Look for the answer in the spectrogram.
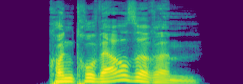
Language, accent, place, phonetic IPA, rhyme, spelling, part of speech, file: German, Germany, Berlin, [kɔntʁoˈvɛʁzəʁəm], -ɛʁzəʁəm, kontroverserem, adjective, De-kontroverserem.ogg
- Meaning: strong dative masculine/neuter singular comparative degree of kontrovers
